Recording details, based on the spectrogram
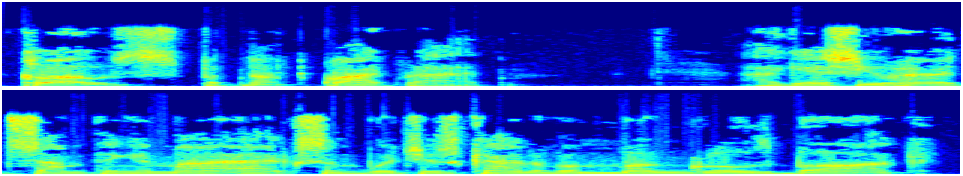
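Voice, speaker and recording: A man's voice: medium pitch, lively intonation, measured pace, creaky, darkish tone, a little hiss or hum, pitched above the performer's own voice. A man voicing a tough, sardonic gunman who drawls in casual slang. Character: tough American male gunman, blunt and sardonic. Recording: muffled lo-fi recording.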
